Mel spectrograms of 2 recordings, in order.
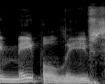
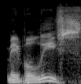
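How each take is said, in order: First: The pitch stays level across the phrase. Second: The pitch rises across the phrase. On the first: This is how the speaker's own group says it. "we say" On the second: This is how another person says it. "Like he goes up"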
